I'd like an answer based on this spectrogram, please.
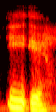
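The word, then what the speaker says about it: いいえ: ই এ। ইয়ে, ইটা একটু লম্বা উচ্চারণ হবে, ই এ।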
